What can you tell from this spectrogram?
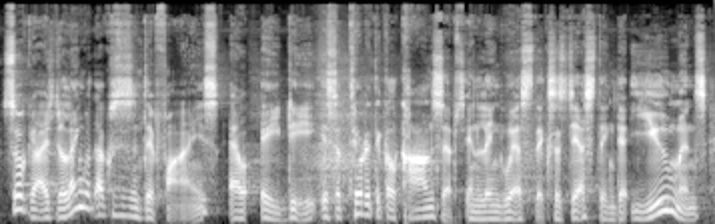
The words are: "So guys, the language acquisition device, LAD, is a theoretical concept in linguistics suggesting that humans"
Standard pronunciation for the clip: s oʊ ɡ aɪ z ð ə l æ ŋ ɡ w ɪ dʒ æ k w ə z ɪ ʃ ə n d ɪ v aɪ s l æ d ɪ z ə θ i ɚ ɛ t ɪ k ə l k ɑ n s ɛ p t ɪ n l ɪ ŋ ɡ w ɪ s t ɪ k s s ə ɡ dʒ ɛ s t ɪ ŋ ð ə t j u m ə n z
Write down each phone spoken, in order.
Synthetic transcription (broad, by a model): s oʊ ɡ aɪ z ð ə l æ ŋ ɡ w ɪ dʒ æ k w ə s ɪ s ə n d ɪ f aɪ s l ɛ d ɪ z ə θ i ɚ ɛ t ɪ k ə l k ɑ n s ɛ p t ɪ n l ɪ ŋ ɡ w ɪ s t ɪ k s s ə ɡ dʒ ɛ s t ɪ ŋ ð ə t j u m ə n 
